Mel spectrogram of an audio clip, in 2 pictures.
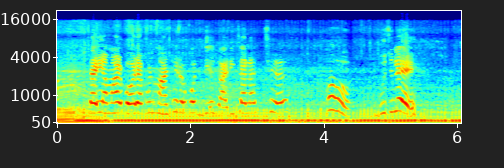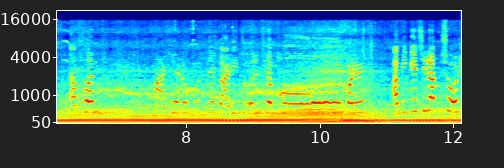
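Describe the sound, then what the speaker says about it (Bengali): Motorbike riding through a field, a steady low engine drone running under continuous close talking throughout. "আমরা এখন মাঠের মধ্যে দিয়ে বাইক চালিয়ে যাচ্ছি"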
